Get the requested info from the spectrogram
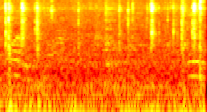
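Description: Computer keyboard keys clicking in an irregular run of keystrokes.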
